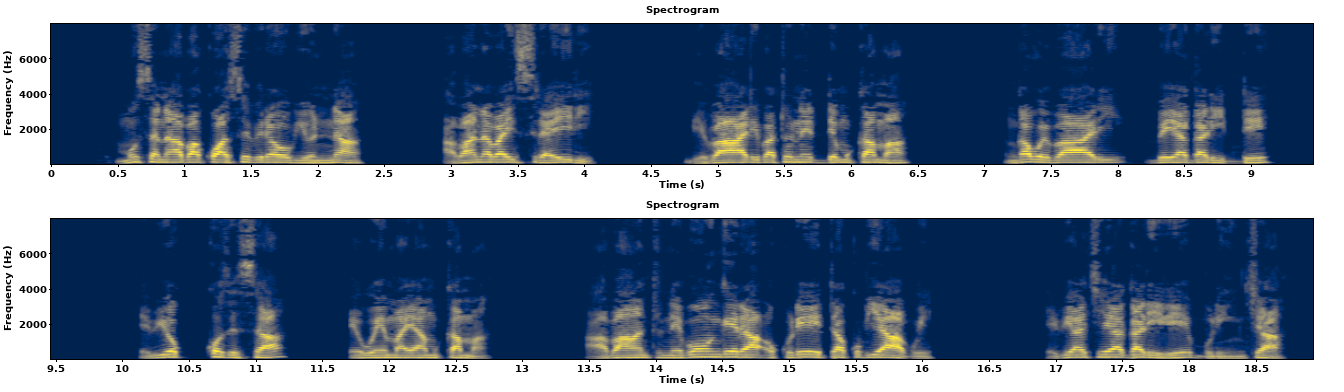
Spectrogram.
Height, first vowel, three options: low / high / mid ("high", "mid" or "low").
high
